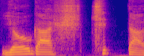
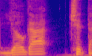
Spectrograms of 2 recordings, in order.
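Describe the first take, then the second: First: The end of Yoga softens and flows into Chitta. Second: The air stops with a glottal catch after Yoga. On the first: The speaker calls it right. "there's a softening at the end of yoga into the next" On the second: The speaker calls it wrong. "you can hear like the air stops"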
